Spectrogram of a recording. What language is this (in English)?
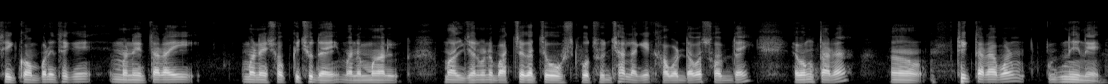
Bangla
